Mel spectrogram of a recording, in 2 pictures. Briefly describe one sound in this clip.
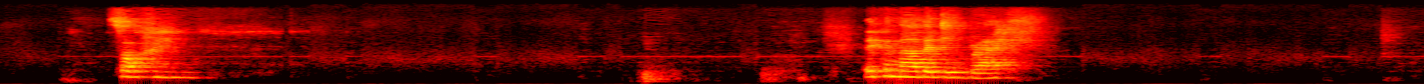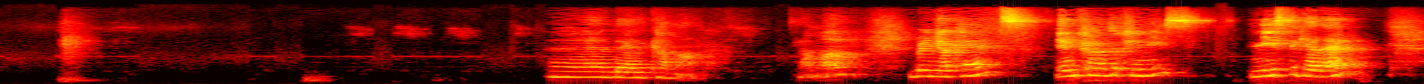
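A woman speaks calmly and slowly, close by, with long pauses.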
